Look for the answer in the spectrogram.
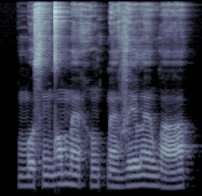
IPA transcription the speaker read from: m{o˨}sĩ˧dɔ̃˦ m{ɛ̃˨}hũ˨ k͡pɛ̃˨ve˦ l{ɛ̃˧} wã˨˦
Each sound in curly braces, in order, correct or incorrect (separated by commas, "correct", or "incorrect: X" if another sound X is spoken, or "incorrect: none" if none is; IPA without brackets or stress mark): correct, correct, correct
